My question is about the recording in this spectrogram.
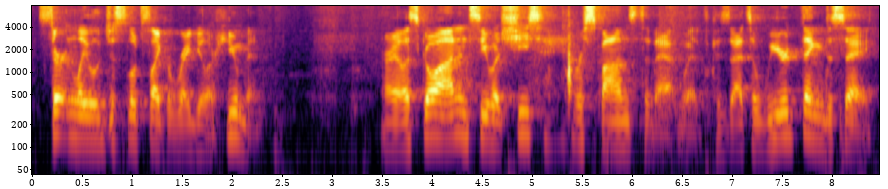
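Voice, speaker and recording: A man's voice: medium pitch, moderate pace, gravelly, reverberant, a little hiss or hum. A man leading a Bible study class in a conversational way, asking the class questions.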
